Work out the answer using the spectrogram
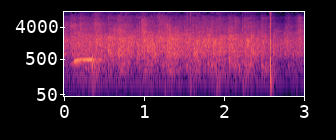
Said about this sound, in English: So please give a very big round of applause for the amazing John Brockman.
